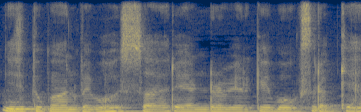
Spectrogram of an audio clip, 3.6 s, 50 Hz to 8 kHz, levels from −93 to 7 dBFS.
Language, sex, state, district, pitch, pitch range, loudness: Hindi, male, Uttar Pradesh, Saharanpur, 135 Hz, 130-140 Hz, -19 LUFS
